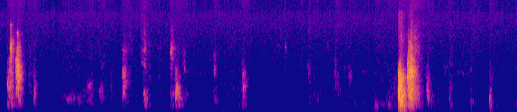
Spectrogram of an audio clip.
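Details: Blenheim Cavalier King Charles Spaniel puppies from Remy's first litter of six in an indoor home puppy pen during potty training. Scattered short squeaks and grunts lead up to one loud, broad yelp near the end, then quiet.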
